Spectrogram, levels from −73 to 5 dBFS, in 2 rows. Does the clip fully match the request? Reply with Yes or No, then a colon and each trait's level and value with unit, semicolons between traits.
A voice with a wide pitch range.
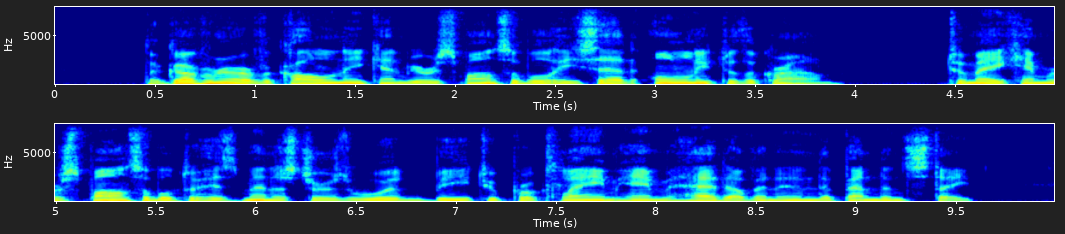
No: average, 3.3 semitones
